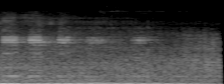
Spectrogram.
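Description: Street traffic: a vehicle horn tooting about five short times in quick succession over a low engine and traffic rumble that fades toward the end.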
